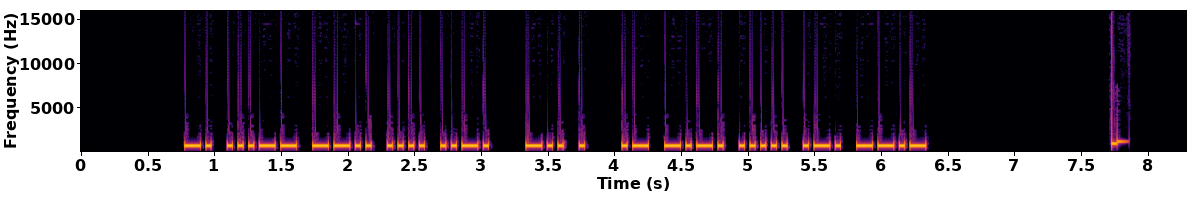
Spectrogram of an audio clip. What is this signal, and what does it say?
Morse code, heard as a keyed tone, about 30 wpm, 700 Hz. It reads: N3ZHF DE AC5RQ
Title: USA Callsign DE Callsign - 5 Characters - 30wpm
